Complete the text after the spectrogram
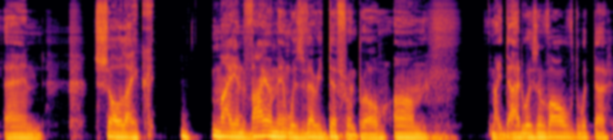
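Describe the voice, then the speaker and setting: A low-voiced New York City man in his forties, appearing as an interview guest, recounts stories from his past in a casual, streetwise way. He's animated and says "bro" and "you know" a lot, and the recording is studio quality with no echo.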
